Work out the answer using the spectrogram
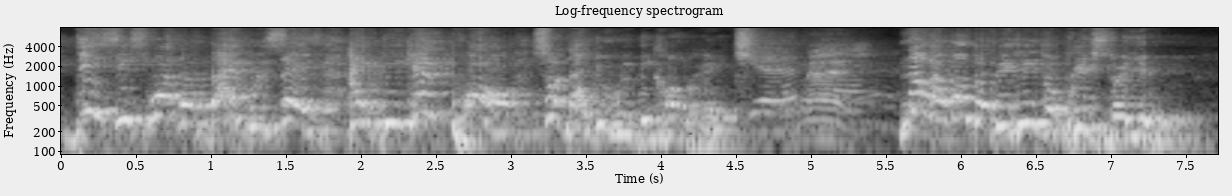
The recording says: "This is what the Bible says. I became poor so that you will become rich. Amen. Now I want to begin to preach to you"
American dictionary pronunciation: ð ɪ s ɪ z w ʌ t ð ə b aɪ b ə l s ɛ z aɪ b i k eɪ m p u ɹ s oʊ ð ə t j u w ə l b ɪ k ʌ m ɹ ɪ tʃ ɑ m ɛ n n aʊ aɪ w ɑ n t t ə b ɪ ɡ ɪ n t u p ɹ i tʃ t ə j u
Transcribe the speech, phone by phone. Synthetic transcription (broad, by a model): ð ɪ s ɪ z w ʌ t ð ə b aɪ b ə l s ɛ z aɪ b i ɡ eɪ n p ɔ l s oʊ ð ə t j u w ə l b ɪ k ʌ m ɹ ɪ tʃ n n aʊ aɪ w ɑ n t t ə b ɪ ɡ ɪ n t u p ɹ i tʃ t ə j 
